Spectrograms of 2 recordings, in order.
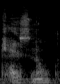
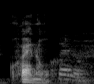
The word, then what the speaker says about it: Quesnel: now experienced Vancouver to Quesnel. It's not Quesnel. They don't pronounce the S. Quesnel. From Vancouver to Quesnel to Whistler to Jasper.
